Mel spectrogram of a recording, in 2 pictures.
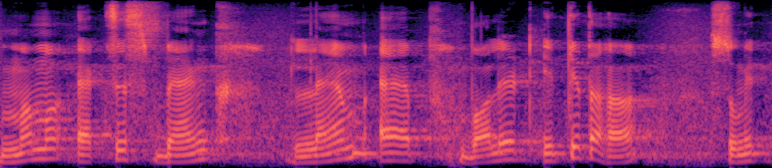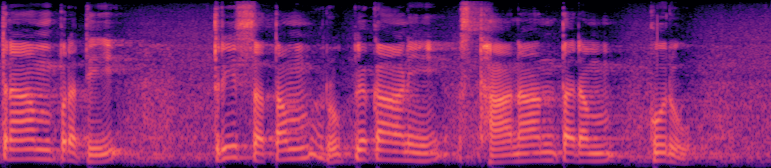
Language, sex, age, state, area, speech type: Sanskrit, male, 30-45, Madhya Pradesh, urban, read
